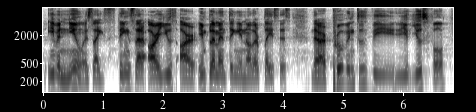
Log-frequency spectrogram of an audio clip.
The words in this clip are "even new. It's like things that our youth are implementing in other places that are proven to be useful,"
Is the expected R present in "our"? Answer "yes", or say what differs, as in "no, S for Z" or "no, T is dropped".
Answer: yes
